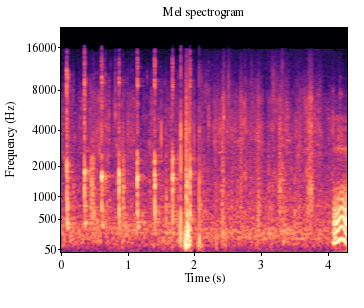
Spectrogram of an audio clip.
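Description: A litter of seven-week-old Rottweiler puppies scrambling over the pen floor and jumping at their owner: a run of irregular small clicks and taps, with one heavier thump a little before halfway.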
